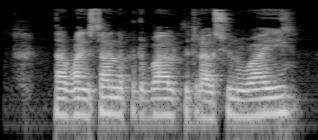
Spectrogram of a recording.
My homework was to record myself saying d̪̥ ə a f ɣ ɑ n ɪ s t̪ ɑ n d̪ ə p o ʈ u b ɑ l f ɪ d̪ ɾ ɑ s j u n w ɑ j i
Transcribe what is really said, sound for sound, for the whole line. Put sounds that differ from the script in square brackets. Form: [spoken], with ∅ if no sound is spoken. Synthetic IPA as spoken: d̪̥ ə a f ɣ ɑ n ɪ s t̪ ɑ n d̪ ə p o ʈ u b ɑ l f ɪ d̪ ɾ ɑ s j u n w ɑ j i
